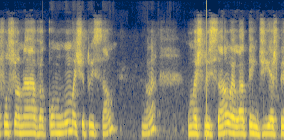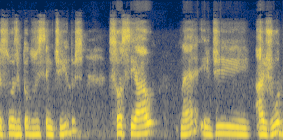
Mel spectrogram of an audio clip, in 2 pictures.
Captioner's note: speaking Portuguese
